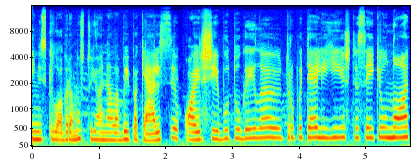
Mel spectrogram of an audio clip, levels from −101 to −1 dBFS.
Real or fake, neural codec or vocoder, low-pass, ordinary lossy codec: real; none; 14.4 kHz; Opus, 64 kbps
